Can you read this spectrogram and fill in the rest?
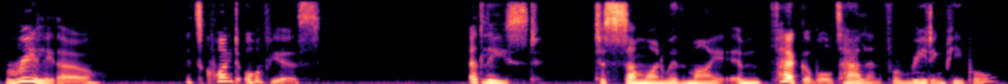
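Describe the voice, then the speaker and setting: A woman's voice: medium pitch, lively intonation, slow, long pauses, darkish tone, no echo. A woman playing an arrogant, flirty, dominant princess in a dramatic fantasy audio roleplay, with theatrical aristocratic phrasing. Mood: delighted, smug.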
